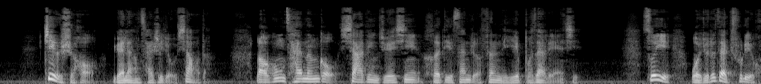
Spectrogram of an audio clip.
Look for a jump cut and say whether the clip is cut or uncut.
cut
